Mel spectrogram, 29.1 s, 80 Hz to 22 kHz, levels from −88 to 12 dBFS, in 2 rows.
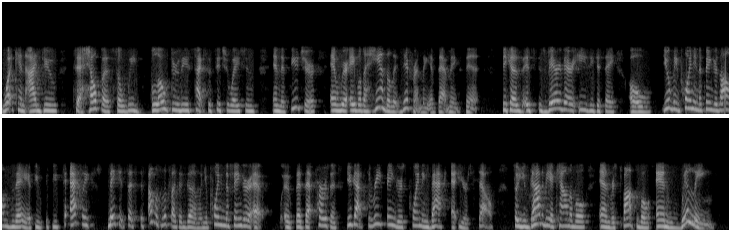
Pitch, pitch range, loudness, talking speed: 210 Hz, 190-245 Hz, -31 LUFS, 180 wpm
